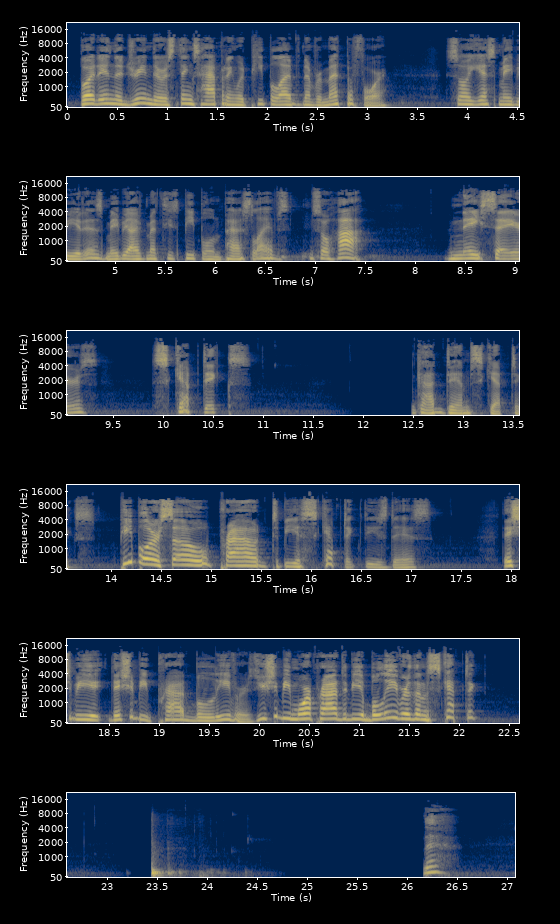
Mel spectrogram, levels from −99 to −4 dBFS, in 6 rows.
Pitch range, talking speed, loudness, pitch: 130-200 Hz, 140 wpm, -28 LUFS, 165 Hz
